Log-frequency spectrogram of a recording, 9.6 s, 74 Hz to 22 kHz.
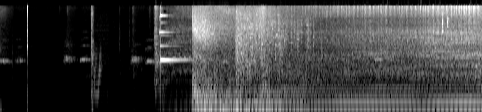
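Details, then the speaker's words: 1997 Fiat Palio 8v after water pump replacement: starter catches quickly, engine settles into steady even idle with no whine or rumble from pump area; old water pump noise gone, normal start. "Travou o barulho. Ele já era. Agora é só esperar esquentar ele para ver se vai ligar a ventoinha, para ver se vai ficar tudo em ordem. Mas acabou o barulho, é a bomba d'água."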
